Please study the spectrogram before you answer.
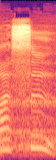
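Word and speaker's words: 死: ว่า ซื่อ ซึ่ง ออก เสียง เหมือน คำ ว่า ซื่อ ที่ หมาย ถึง ตาย เรียก ได้ ว่า แค่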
